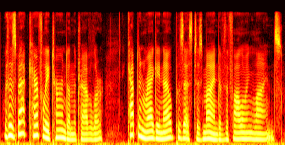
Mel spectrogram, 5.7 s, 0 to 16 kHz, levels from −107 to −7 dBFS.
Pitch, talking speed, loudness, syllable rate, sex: 175 Hz, 190 wpm, -17 LUFS, 6.2 syllables/s, female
